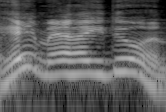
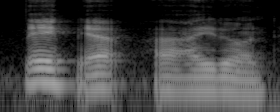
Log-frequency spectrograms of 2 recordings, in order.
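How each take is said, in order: First: The greeting sounds warm and friendly. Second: The greeting sounds cursory and offhand.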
